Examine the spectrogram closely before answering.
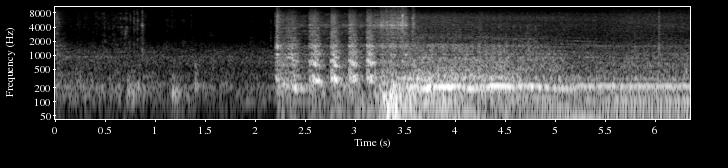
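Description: Daihatsu Charade L251's 1.0-litre three-cylinder petrol engine cranked on the starter about two seconds in, catching after about a second of cranking and settling into a steady fast idle.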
